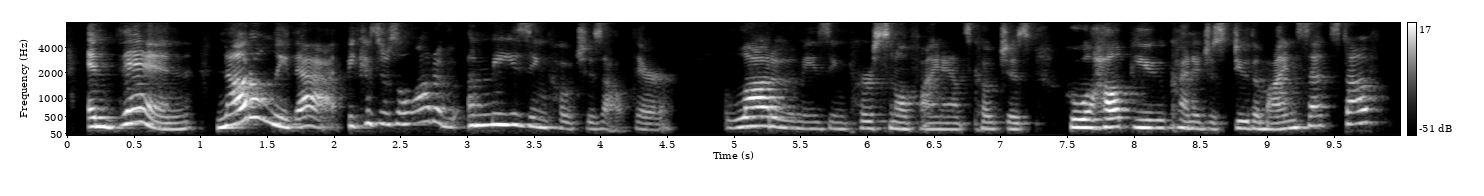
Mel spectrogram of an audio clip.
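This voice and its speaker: With an American accent, a woman speaks at a moderate pace in a fairly high, somewhat breathy voice with very wide pitch swings over a quiet background. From US Midwest (Ann Arbor, Michigan). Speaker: accountant and finance advisor. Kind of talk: casual interview chat.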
